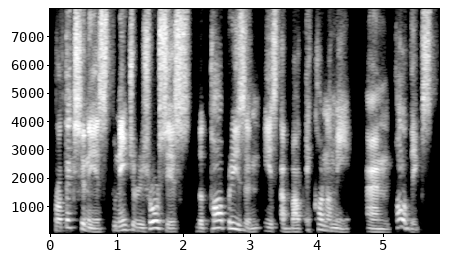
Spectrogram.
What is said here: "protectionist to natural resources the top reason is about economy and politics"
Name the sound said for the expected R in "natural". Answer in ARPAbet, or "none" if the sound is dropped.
none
